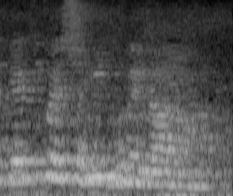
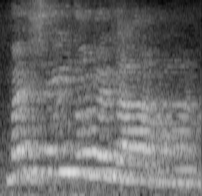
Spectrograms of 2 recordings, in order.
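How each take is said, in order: First: Gentle telling. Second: Louder, higher grieving repeat of शहीद; rising grief. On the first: Father gently tells his little daughter he will die. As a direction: break it gently to a child. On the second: Father repeats to his daughter that he will die, louder and aching. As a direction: let शहीद ring out in grief. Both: Acted. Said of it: "मौला हुसैन कहते".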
